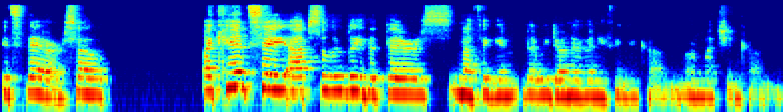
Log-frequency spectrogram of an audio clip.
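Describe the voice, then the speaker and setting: Somewhat breathy, a woman speaks at a moderate pace with fairly even intonation and big swings in loudness. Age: 60s. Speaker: workshop participant. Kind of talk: self-inquiry dialogue. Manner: halting.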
